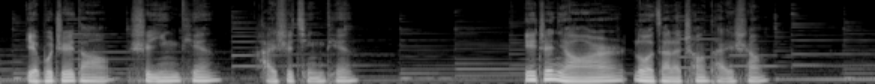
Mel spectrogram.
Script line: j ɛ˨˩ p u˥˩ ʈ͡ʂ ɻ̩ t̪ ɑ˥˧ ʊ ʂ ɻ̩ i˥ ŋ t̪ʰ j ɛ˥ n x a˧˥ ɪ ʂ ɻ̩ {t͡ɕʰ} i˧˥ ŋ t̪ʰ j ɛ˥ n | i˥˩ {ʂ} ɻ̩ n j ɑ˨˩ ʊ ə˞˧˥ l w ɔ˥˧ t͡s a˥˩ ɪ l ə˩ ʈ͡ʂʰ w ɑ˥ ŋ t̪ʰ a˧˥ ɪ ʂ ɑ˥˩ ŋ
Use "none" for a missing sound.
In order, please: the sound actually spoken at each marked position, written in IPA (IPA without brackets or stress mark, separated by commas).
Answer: t͡ɕʰ, ʈ͡ʂ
